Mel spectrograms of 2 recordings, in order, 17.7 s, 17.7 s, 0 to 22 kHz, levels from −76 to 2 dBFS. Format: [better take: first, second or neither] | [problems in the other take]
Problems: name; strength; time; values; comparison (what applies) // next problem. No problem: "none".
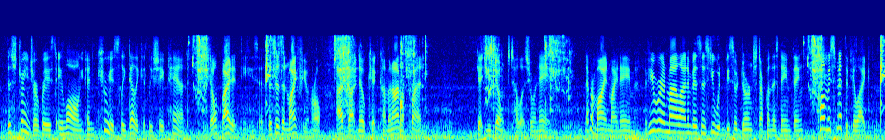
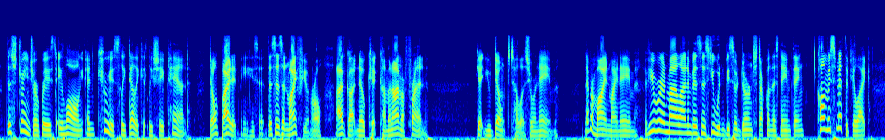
second | background sound (Liquid); 1 dB below the speech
